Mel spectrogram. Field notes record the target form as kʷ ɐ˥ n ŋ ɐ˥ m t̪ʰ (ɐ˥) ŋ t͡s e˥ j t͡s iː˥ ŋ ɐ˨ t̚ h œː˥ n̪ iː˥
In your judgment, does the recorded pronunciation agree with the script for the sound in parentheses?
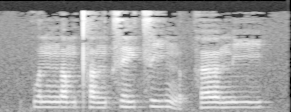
yes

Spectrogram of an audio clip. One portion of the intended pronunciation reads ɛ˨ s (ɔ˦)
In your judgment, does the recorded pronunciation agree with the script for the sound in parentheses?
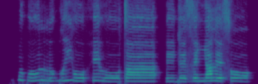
no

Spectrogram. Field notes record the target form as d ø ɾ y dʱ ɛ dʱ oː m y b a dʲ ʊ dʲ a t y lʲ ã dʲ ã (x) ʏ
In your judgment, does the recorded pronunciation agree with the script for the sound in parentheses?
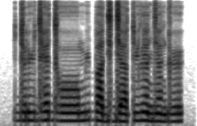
no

